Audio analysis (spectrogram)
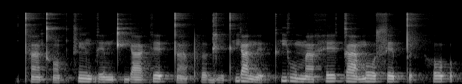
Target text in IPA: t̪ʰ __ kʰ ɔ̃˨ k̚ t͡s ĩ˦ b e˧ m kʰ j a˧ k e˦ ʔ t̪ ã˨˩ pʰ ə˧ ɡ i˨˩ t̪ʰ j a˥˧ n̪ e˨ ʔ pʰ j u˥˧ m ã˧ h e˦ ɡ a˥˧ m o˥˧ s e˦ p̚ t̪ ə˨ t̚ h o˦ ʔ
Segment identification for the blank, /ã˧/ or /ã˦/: ã˧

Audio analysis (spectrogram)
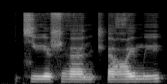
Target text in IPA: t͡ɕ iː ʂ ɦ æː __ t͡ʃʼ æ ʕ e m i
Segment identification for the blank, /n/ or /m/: n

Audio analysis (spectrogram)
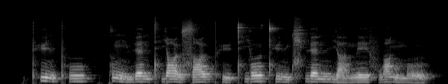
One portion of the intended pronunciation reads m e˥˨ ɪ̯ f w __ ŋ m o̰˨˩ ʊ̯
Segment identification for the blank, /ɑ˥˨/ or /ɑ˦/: ɑ˥˨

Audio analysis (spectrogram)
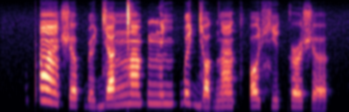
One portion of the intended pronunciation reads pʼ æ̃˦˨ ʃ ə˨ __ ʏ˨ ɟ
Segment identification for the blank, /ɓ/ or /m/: ɓ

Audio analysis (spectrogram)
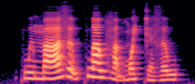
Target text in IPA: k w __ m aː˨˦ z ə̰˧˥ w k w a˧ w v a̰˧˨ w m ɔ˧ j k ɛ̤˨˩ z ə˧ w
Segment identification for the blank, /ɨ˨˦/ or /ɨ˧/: ɨ˧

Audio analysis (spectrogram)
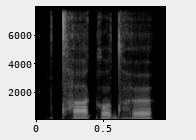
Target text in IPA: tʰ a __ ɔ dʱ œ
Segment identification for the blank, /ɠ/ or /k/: k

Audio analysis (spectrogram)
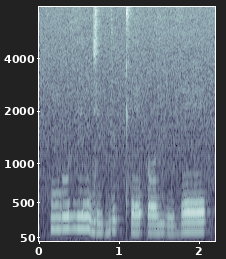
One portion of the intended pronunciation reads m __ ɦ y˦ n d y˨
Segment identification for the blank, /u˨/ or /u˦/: u˦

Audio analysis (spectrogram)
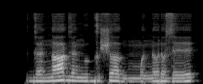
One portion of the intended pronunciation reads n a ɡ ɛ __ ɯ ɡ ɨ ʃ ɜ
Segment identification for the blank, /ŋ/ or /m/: ŋ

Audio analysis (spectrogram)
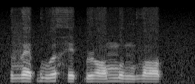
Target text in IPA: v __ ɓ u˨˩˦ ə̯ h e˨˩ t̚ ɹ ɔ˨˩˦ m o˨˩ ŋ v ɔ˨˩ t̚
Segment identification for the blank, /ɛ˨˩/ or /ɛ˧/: ɛ˨˩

